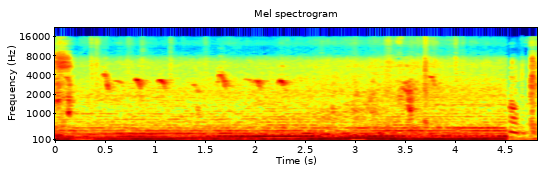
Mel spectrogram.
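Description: Chicks peep softly.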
